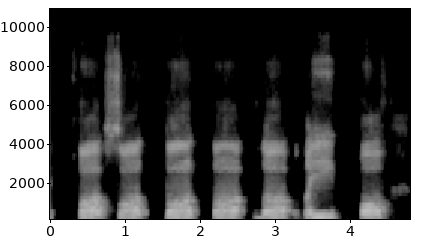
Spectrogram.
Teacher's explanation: मोटे पढ़े जाते हैं और फुल माउथ के साथ पढ़े जाते हैं। इनको बोलते हैं हुरूफ मुस्तालिया।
